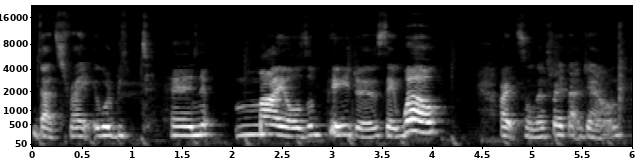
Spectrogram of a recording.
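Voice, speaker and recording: A woman's voice: fairly high pitch, unhurried, fairly bright tone, faint music behind. A woman teaching young children through a read-aloud lesson, reading from a book and prompting pupils with questions and short instructions. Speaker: second-grade teacher.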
